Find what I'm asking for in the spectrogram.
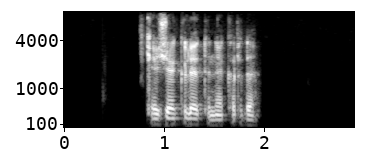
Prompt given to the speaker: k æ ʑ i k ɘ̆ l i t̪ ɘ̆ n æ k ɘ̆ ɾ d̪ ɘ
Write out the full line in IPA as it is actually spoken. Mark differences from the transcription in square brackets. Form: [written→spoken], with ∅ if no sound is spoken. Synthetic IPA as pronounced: k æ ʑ [i→æ] k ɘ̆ l [i→æ] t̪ ɘ̆ n æ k ɘ̆ ɾ d̪ ɘ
